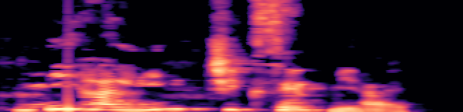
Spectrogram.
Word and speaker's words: Mihaly Csikszentmihalyi: Mihaly Csikszentmihalyi.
